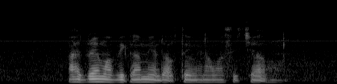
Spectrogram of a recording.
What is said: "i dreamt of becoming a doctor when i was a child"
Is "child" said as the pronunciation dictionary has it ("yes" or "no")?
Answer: no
